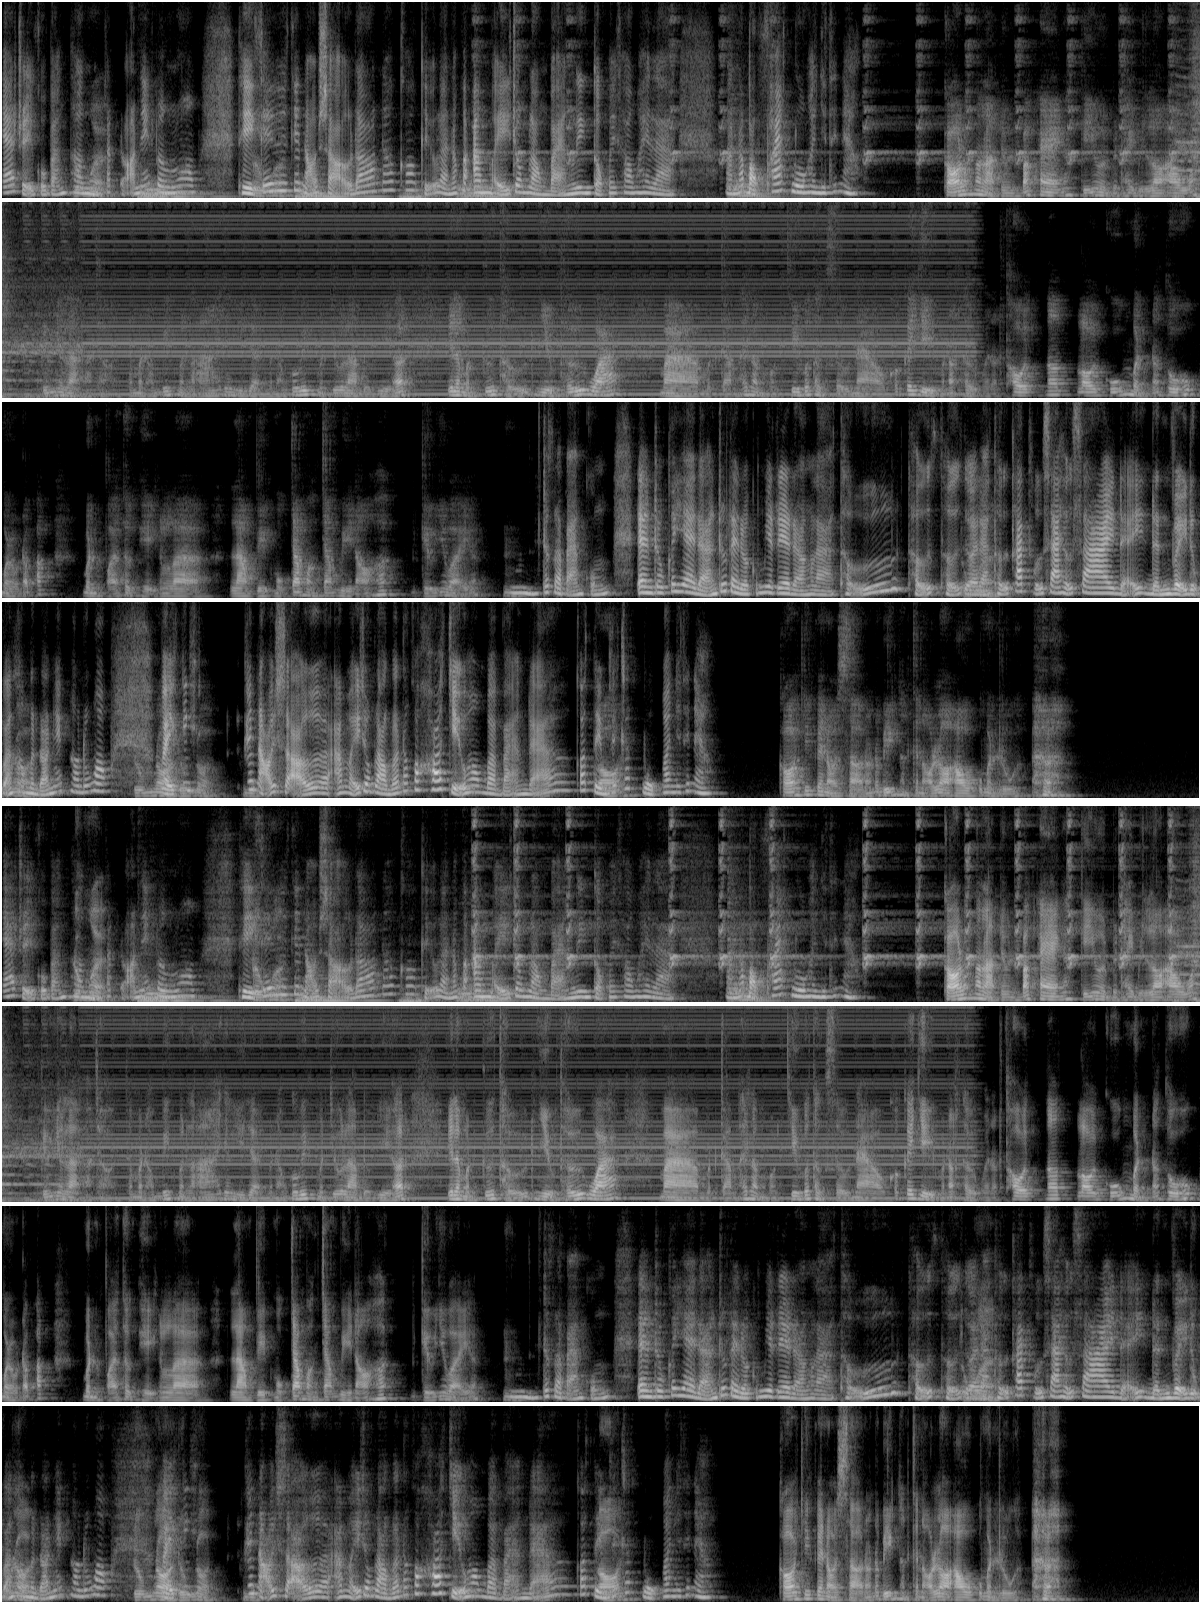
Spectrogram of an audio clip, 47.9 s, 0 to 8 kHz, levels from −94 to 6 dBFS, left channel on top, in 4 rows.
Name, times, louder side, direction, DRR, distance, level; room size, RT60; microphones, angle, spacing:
voice 1, 0.0-8.6 29.0-37.8 38.4-43.0, left 3 dB, 55° left, 12 dB, 0.8 m, -28 dB
voice 2, 0.7-1.1 2.5-2.8 9.4-12.0 12.4-24.2 24.5-25.9 26.2-27.8 28.1-28.7 29.0-29.1 33.5-33.9 35.9-36.3 37.3-38.0 38.3-38.5 41.9-42.2 43.7-46.5, right 3 dB, 80° right, 8 dB, 1.2 m, -32 dB
sound 1, 1.3-2.6 2.9-4.2 4.5-5.8 6.4-6.5 7.2-8.1, equal, 15° right, 3.1 m, -37 dB
sound 2, 4.7-6.2 6.7-8.2 8.6-12.2, right 7 dB, 45° right, 0.6 m, -40 dB
sound 3, 11.7-21.7, equal, 5° left, 3.8 m, -41 dB
17.5 x 6.5 x 3.7 m, 0.36 s
head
